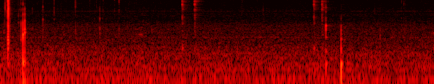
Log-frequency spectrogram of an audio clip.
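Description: Near silence: room tone broken by a few faint, short clicks, two close together at the very start, one a little before the middle and a few more late on.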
